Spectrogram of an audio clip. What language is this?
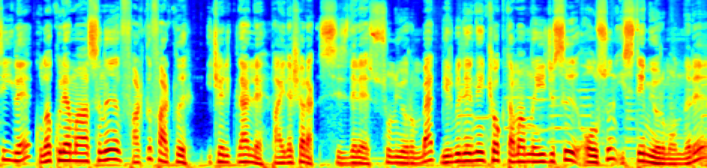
Turkish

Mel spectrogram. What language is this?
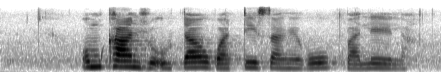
Swati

